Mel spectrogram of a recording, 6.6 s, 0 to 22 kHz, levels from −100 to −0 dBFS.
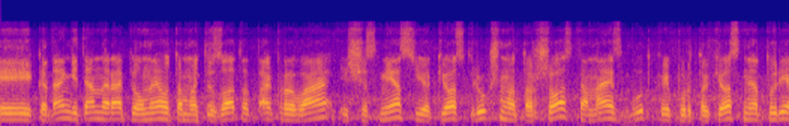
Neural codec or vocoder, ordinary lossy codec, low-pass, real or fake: vocoder, 22.05 kHz, 80 mel bands, WaveNeXt; Opus, 16 kbps; 9.9 kHz; fake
